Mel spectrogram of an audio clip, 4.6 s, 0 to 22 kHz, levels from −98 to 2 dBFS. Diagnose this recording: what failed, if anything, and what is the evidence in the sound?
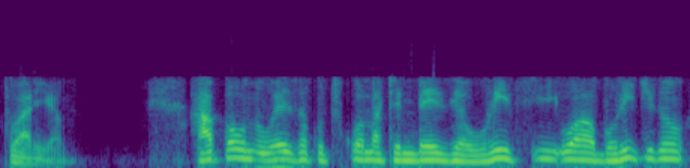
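The codec stage is at fault throughout: the G.723.1 codec has left the speech heavily damaged. Nothing sounds above 4 kHz, the voice is muffled and hoarse, and consonants smear. That fits the 6.3 kbit/s mode, whose 30 ms frames track the voice only slowly.

The network stage adds VoIP packet loss concealed by the speech codec from 1.67 to 1.99 s, just before "kuchukua matembezi ya". The sound is stretched into a buzzy tone or a coloured noise that fades, which points to one lost 30 ms frame. The decoder's rebuilt state keeps the speech degraded for about 0.3 s.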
